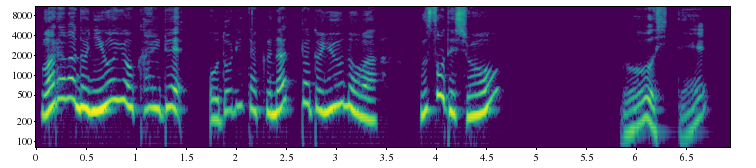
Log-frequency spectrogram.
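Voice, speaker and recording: A woman's voice: sits high, very animated, measured pace, warm tone, voice pushed up. A woman voicing a cheerful but wary female bush warbler, speaking in a lilting, prim and teasing way. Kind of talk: storybook reading.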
